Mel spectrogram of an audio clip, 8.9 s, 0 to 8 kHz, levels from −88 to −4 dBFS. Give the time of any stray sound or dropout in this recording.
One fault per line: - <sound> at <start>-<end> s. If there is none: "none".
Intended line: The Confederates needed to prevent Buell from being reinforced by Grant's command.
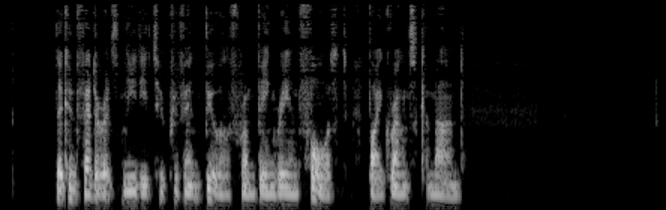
none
